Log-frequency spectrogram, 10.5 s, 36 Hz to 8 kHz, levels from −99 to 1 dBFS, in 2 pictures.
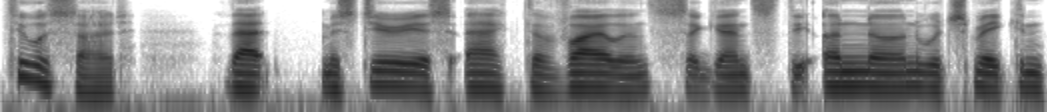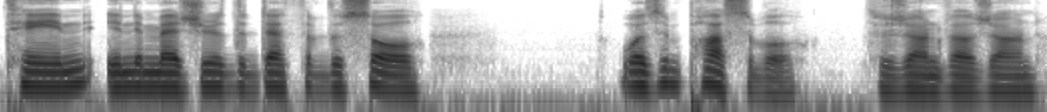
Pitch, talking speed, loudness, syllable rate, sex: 115 Hz, 145 wpm, -21 LUFS, 4.7 syllables/s, male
